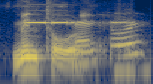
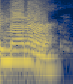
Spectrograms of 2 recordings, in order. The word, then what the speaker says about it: Mentor: Mentor. Mentor. The Fresh Maker. Mentor. All of us. No, all of us say Menor. That city is Menor. Menor. That's what you fish with, Menors.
